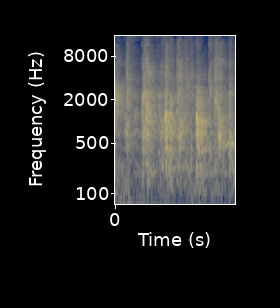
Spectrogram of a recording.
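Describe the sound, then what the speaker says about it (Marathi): Young children in a classroom clap for a classmate, a short, uneven burst of loud, close claps with a few sharp strikes standing out. "ह्याच्यासाठी टाळ्या वाजवा एकदा."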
